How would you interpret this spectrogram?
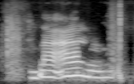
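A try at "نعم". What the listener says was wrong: Na'am, tidak ada na'am panjang, na'am. Yang ada na'am. Nah, pendek.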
